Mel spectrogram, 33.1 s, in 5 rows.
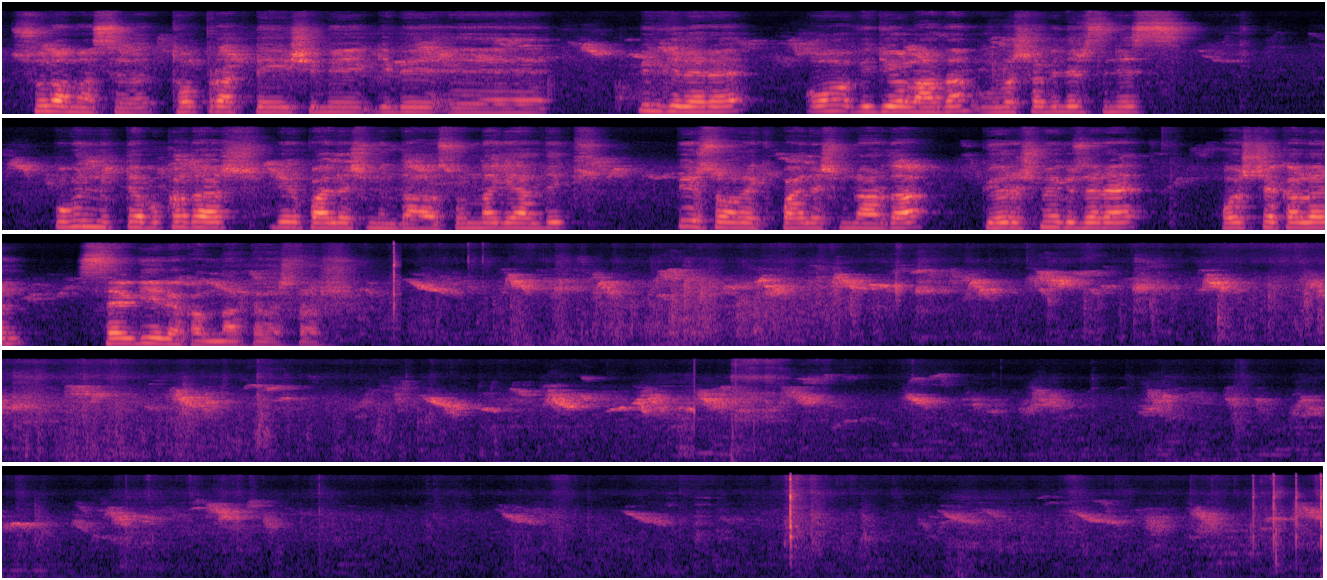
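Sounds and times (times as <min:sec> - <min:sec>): small bird chirping: 0:14.3 - 0:28.2, 0:28.9 - 0:33.0
sharp click: 0:32.7 - 0:33.0.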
